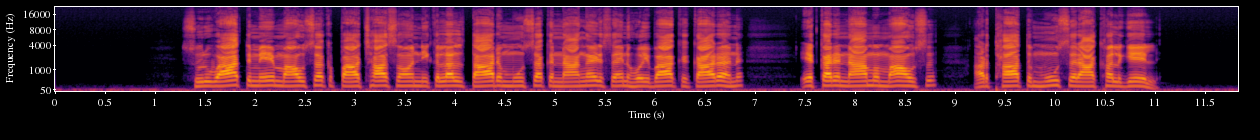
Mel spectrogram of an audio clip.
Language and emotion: Maithili, neutral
